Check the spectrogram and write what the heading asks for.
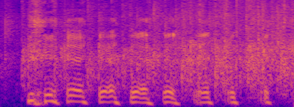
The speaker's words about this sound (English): You want to give me one more round of applause before we sign off?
